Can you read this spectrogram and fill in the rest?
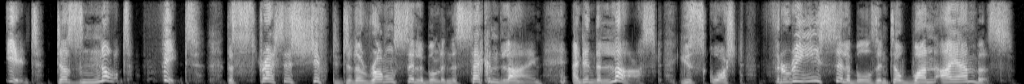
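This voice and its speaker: Theatrical high-voiced medieval poet. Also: male voice, big pitch swings, measured pace, few pauses, pushed and bright, no room sound, clean studio sound, exaggerated voice. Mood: pompous, disdainful. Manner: florid, theatrical, declamatory. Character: theatrical young male medieval poet-minstrel, vain, touchy, melodramatic. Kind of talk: video game character acting.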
